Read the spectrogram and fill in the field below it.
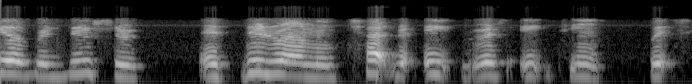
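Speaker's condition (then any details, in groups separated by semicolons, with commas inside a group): Cerebral palsy; from birth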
